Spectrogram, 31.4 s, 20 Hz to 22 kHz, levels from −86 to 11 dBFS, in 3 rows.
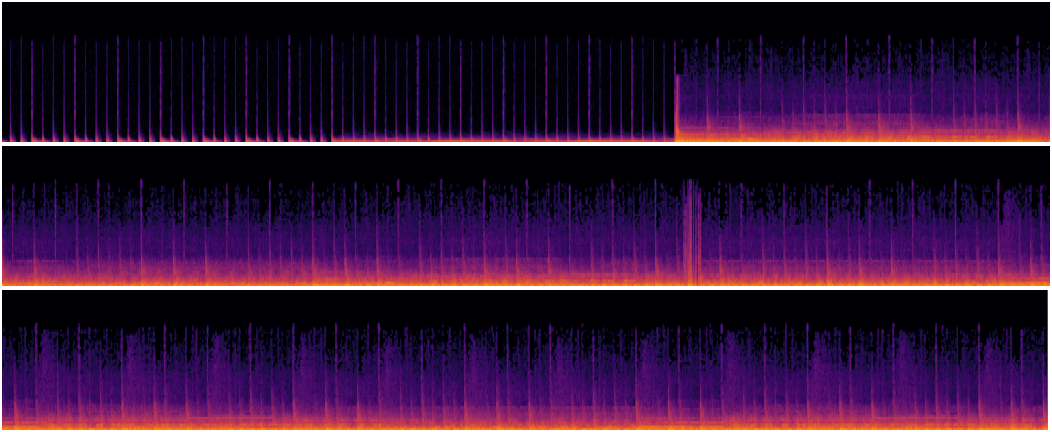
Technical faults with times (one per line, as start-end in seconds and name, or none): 17.31-17.48 loose connector crackle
